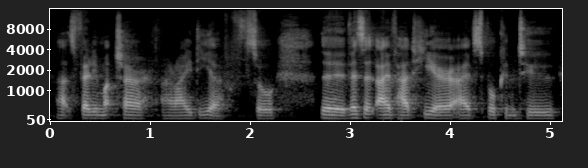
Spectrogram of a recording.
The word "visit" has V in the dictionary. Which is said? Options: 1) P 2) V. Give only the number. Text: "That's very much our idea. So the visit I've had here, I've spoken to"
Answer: 2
